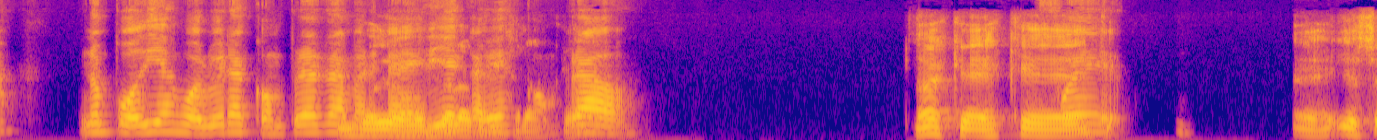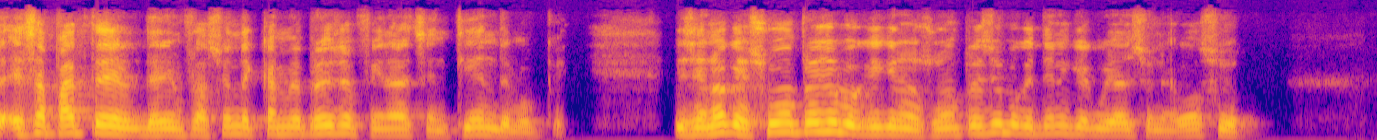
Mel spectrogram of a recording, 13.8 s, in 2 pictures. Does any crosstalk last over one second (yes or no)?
yes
